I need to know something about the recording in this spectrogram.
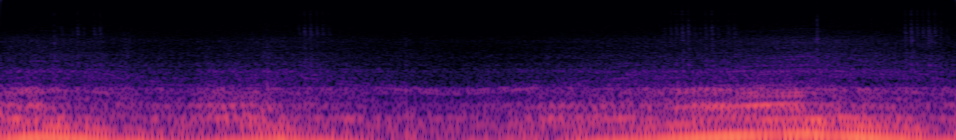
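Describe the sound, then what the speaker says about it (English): An SUV engine revs while running rough with a known fault, a steady low rumble that swells, dips briefly and climbs again, close and loud with no talk over it. "when I rev it up, you can feel the engine isn't running right"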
